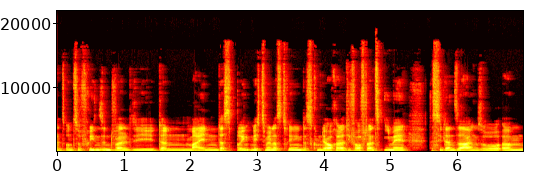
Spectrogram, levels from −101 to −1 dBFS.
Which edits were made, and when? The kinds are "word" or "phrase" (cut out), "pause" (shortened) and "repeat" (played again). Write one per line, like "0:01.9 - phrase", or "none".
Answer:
none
